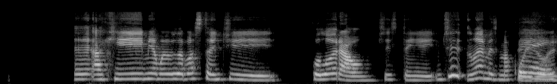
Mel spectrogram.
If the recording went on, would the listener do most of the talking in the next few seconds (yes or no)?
yes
